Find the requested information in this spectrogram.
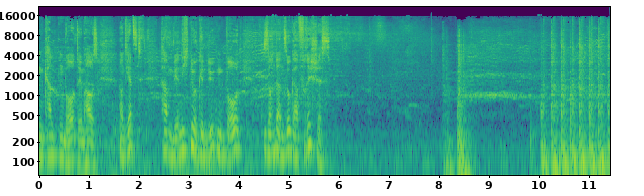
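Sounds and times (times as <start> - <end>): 
speech: 0.0 - 5.9
knocking on a door: 10.0 - 11.4.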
